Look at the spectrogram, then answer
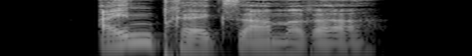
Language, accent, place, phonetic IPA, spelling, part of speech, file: German, Germany, Berlin, [ˈaɪ̯nˌpʁɛːkzaːməʁɐ], einprägsamerer, adjective, De-einprägsamerer.ogg
- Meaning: inflection of einprägsam: 1. strong/mixed nominative masculine singular comparative degree 2. strong genitive/dative feminine singular comparative degree 3. strong genitive plural comparative degree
